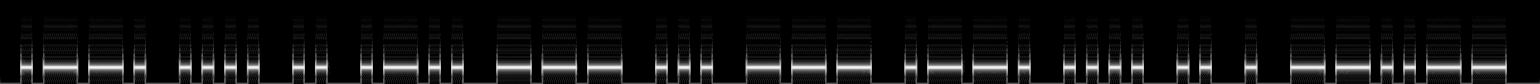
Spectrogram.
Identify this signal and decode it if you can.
Morse code, heard as a keyed tone, about 10 wpm, 800 Hz. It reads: PHILOSOPHIE,
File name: CW / FICHIERS-MP3 / FRANCAIS TEXTE CLAIR 2 VITESSE 10 MOTS MINUTES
